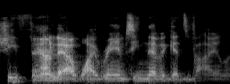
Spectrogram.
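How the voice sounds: A man puts on a character voice, low in pitch, with a bright, sharp tone and a slightly husky edge. He keeps a moderate pace with little pitch movement.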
